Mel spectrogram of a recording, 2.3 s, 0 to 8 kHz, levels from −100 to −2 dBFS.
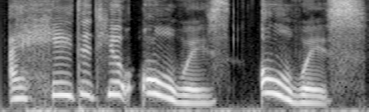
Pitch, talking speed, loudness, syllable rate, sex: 255 Hz, 130 wpm, -14 LUFS, 4.0 syllables/s, female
